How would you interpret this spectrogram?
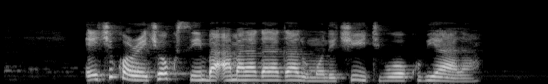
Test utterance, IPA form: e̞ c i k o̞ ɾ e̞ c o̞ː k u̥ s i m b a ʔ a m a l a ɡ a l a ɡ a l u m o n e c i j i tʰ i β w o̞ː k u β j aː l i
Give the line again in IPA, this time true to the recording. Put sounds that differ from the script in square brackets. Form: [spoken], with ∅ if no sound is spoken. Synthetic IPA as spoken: e̞ c i k o̞ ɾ e̞ c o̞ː k u̥ s [iː] m b a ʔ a m a l a ɡ a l a ɡ a l u m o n e c i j i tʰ i β w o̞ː k u β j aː l [a]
